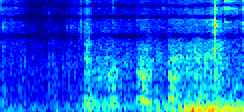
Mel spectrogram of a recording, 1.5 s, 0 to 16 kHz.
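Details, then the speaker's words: Seat Ibiza 1.2 MK3 started right after a fuel pump replacement, pump heard priming first; brief cranking catches within a second on the first try and settles into a strong, even idle. "there you go started that first time so we're just going to let the fuel run through"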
